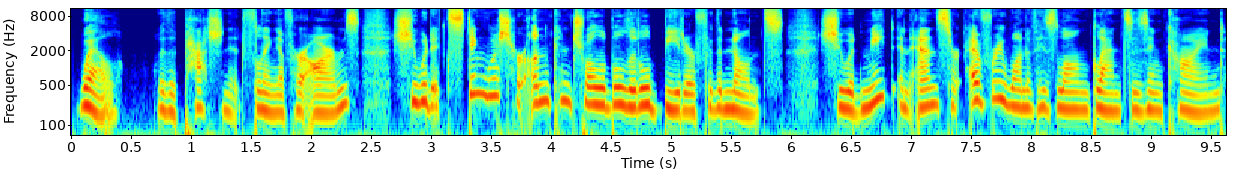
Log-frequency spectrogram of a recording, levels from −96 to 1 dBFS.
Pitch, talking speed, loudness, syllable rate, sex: 210 Hz, 195 wpm, -21 LUFS, 4.7 syllables/s, female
